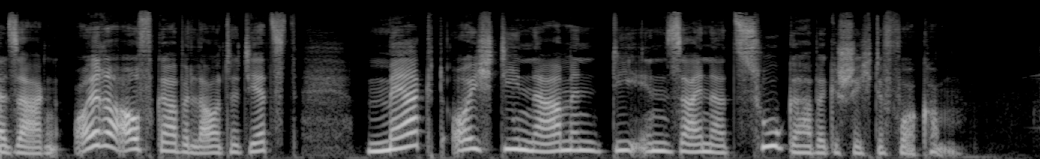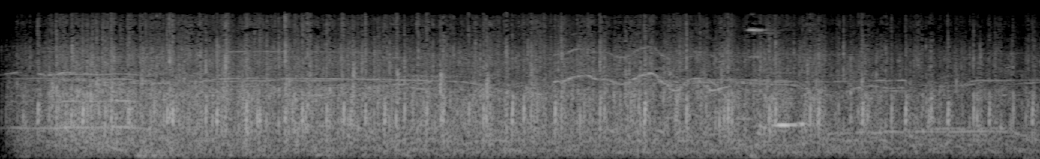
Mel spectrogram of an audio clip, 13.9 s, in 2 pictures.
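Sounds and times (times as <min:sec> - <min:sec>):
speech: 0:00.0 - 0:07.3
audience applause: 0:06.9 - 0:13.8.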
